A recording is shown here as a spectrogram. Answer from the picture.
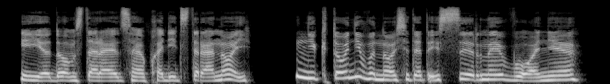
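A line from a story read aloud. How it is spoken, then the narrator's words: Giggling. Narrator (Russian): хихикнула Силия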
